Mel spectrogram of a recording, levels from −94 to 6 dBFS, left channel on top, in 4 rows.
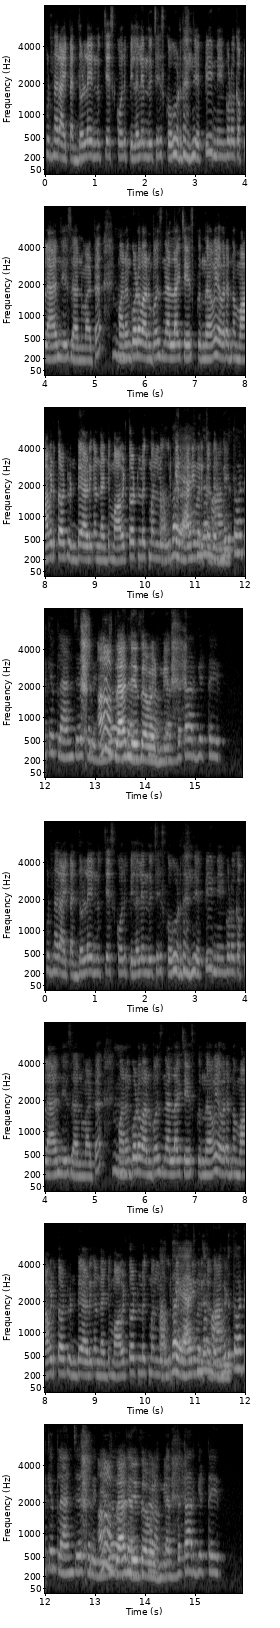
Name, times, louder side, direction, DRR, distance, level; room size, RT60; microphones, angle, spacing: voice 1, 0.0-11.7 12.7-14.8, left 4 dB, 45° left, 0.9 m, -36 dB
voice 2, 5.3-5.8 10.3-13.8 14.0-15.5, right 2 dB, 55° right, 2.9 m, -39 dB
9.5 x 6.8 x 8.7 m
head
